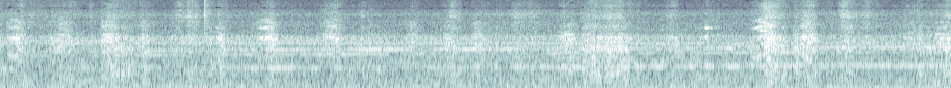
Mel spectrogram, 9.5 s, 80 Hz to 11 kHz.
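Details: Class 334 electric train rolling near Edinburgh Park and Haymarket: steady rail rumble with irregular knocks and rattles, noisy suspension, cause not yet pinned down.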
